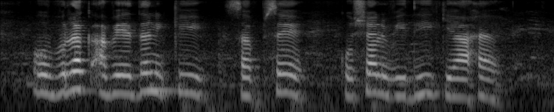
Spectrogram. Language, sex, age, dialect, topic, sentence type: Hindi, female, 31-35, Hindustani Malvi Khadi Boli, agriculture, question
